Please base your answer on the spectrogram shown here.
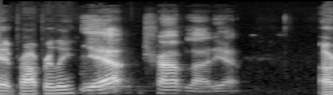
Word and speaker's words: TRAVLADD: Yeah, TRAVLADD, yeah.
